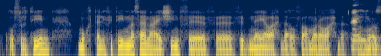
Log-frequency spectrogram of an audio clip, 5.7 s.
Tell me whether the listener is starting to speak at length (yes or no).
yes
